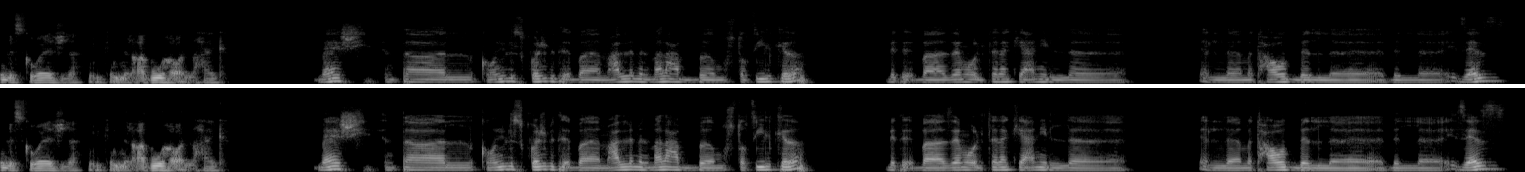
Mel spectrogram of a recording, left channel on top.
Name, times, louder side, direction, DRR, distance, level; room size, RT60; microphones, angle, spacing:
voice 1, 0.0-2.2, right 2 dB, 20° right, 0.4 m, -30 dB
voice 2, 3.1-8.1 8.9-11.3 12.0-15.0, right 4 dB, 85° right, 0.4 m, -33 dB
2.4 x 2.3 x 2.5 m
head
